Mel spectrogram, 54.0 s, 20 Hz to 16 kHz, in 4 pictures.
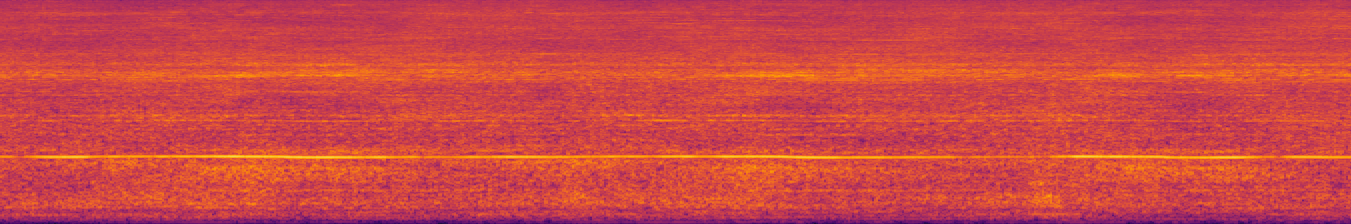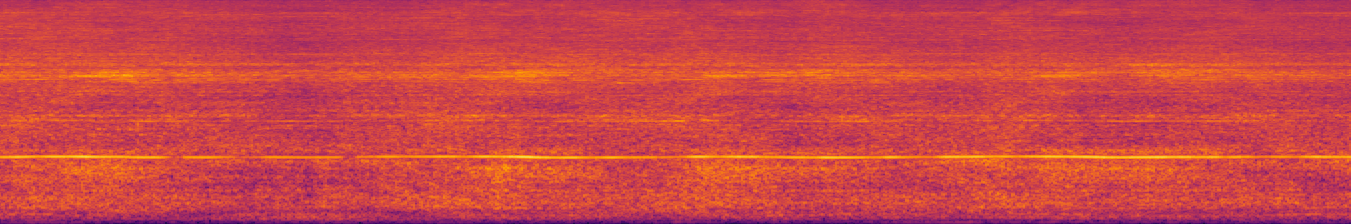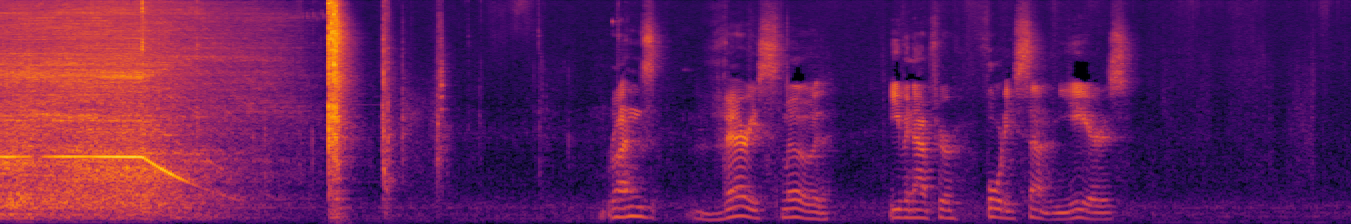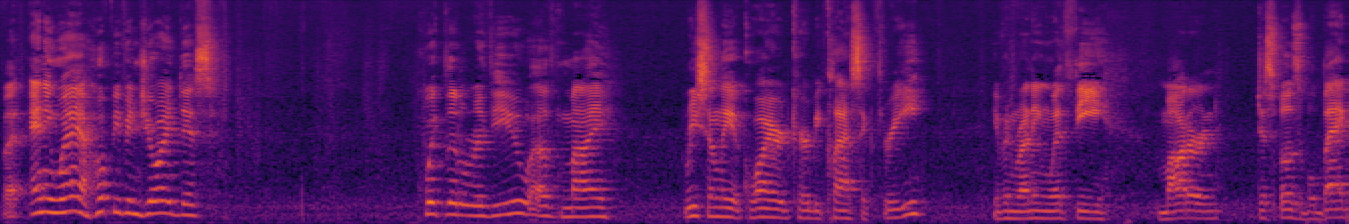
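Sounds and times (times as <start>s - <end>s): vacuum cleaner whine: 0.0s - 30.6s.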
